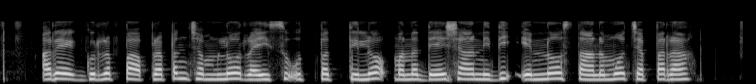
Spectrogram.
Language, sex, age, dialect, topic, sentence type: Telugu, female, 18-24, Southern, agriculture, statement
